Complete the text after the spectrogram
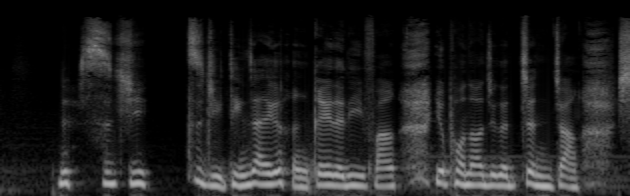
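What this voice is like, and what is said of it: Usual voice. Nothing is said of it.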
